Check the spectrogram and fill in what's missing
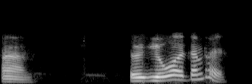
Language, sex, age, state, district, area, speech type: Kannada, male, 30-45, Karnataka, Vijayapura, urban, conversation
